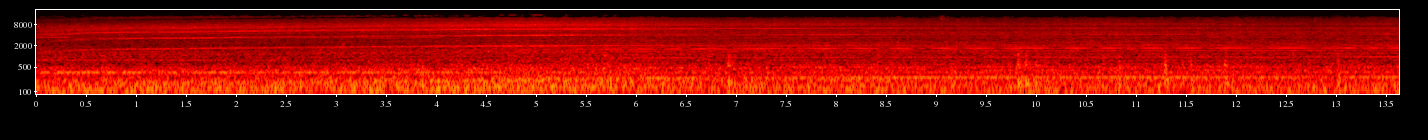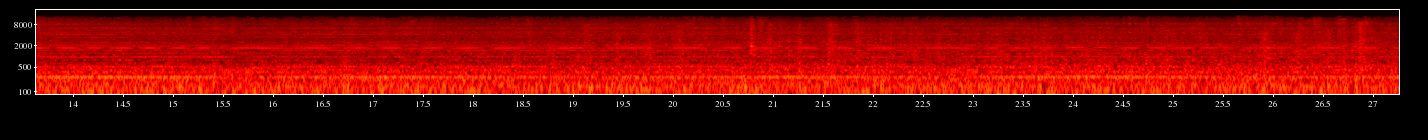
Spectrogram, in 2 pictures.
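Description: A jet engine whines and roars steadily, with its pitch rising at first.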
